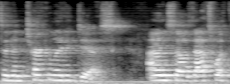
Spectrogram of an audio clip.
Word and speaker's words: intercalated: these blended cell membrane areas they are called intercalated that's how you pronounce it intercalated disc it's an intercalated disc and so that's what this is an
